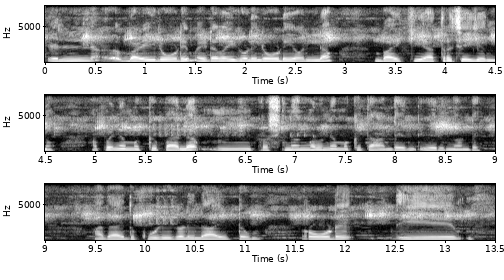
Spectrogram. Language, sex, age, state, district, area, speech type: Malayalam, female, 45-60, Kerala, Palakkad, rural, spontaneous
